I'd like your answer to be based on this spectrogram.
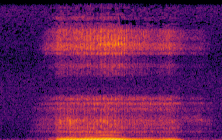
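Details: Loud, low, rattling snore on the in-breath, lasting a little over a second, during deep sleep; snoring.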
